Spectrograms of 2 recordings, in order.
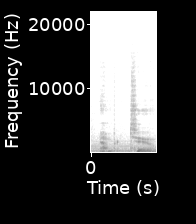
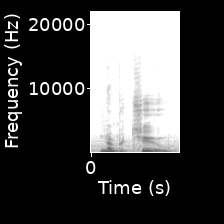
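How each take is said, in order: First: Breathy whispered echo of the heading. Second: Said in the usual way. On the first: Shown as a demonstration. Echoing his own list heading in a whisper. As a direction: whisper it like a secret. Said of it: "repeats it in a whisper". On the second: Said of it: "repeats it, then whispers it".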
